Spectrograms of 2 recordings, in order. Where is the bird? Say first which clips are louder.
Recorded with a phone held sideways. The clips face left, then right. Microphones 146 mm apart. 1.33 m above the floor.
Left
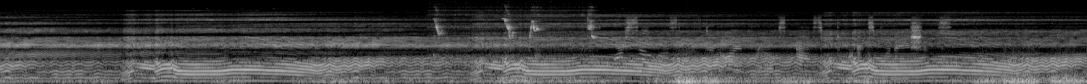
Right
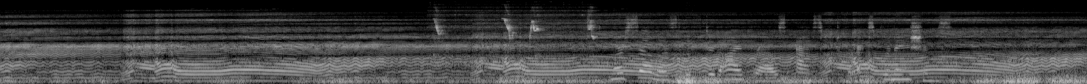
Left 2 dB; centre (ahead or behind).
